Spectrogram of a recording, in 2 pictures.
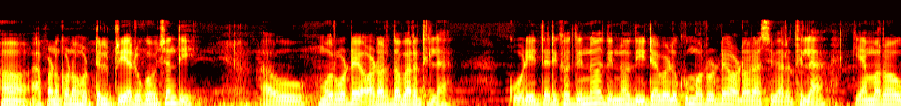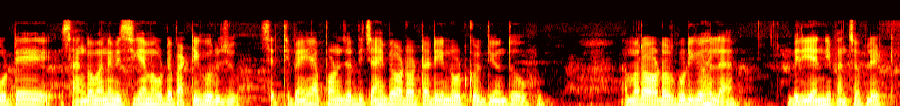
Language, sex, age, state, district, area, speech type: Odia, male, 18-30, Odisha, Nayagarh, rural, spontaneous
